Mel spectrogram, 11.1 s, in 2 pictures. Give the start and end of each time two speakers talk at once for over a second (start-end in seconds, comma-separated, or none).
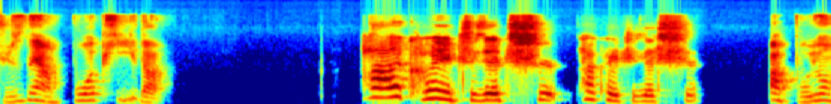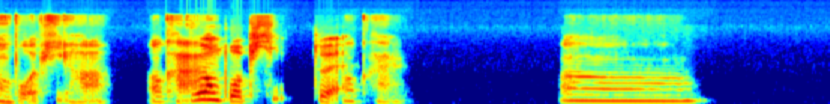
none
